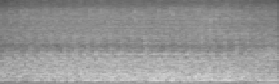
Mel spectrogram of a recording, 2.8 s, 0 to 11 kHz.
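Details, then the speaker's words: Volvo 740 started: steady, even low rumble with no knocks, misses or surges; engine idling smoothly. "Oh, got lights this time. Oh, ho, ho, ho. Yes! Volvo is alive."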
